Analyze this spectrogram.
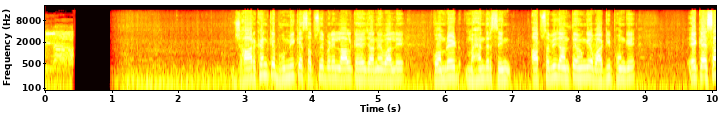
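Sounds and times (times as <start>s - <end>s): motorcycle engines idling: 1.0s - 10.0s
voices: 1.2s - 10.0s.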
